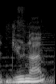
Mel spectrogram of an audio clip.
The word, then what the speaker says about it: Dunant: and the author was with us is Sarah do not beautifully pronounce ha ha everybody get right and you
